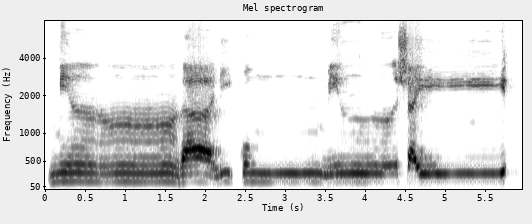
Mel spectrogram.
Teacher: ذال نہ تو حروف حلقی ہے، نہ یرملون میں ہے، نہ با ہے، تو یہ بھی اخفا کا قاعدہ ہے. اب یہاں پہ نون کا کیسے اخفا کریں گے کہ ذال کے مخرج کے لیے تیار کریں · ذالکم میں الف مدہ ہے، اس کے بعد میم ساکن کے بعد میم ہے، ادغام شفی، غنہ ہوگا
